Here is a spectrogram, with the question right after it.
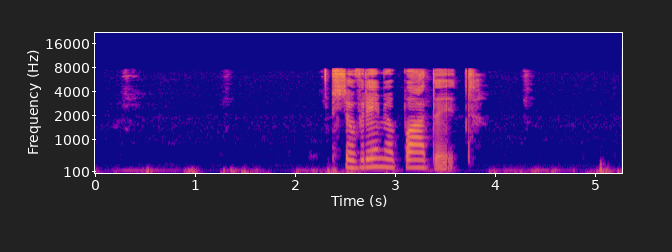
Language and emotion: Russian, sad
